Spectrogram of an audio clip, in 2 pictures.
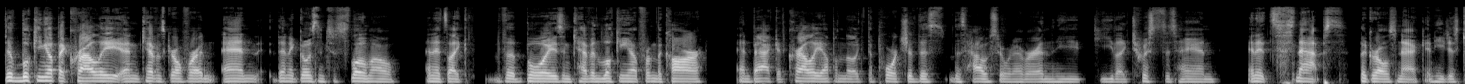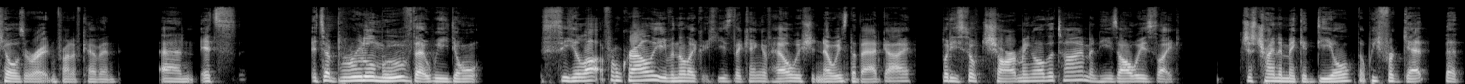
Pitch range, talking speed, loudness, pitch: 130-150 Hz, 235 wpm, -14 LUFS, 135 Hz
